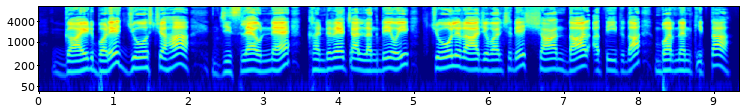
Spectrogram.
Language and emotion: Dogri, happy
